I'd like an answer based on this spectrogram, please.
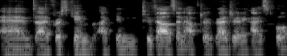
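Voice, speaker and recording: The recording is very clean, with a silent background. A man speaks in a Canadian accent. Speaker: travel website founder, wheelchair user. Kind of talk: interview. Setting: live stream.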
